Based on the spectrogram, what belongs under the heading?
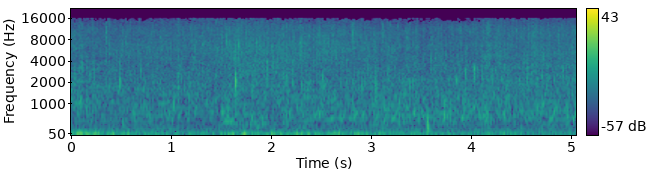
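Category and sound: nature, trickling water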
